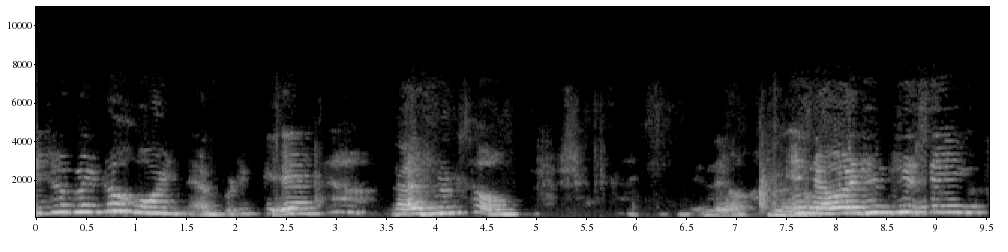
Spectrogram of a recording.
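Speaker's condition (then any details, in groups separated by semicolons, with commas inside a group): Cerebral palsy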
